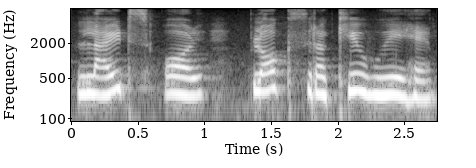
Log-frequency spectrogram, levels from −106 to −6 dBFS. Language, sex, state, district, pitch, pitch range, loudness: Hindi, female, Bihar, West Champaran, 270 Hz, 260-300 Hz, -12 LUFS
